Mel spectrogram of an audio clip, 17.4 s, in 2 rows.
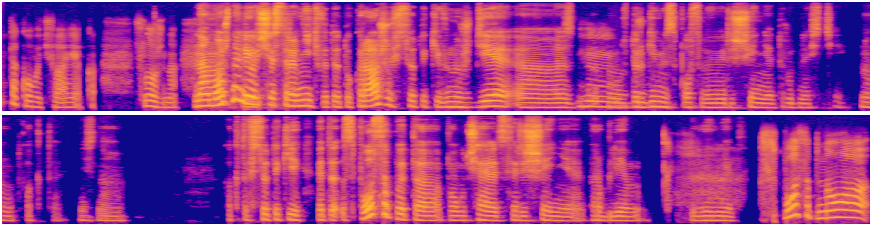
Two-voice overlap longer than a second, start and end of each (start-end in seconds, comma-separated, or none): none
